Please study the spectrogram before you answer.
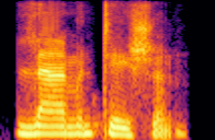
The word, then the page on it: lamentation: Indian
